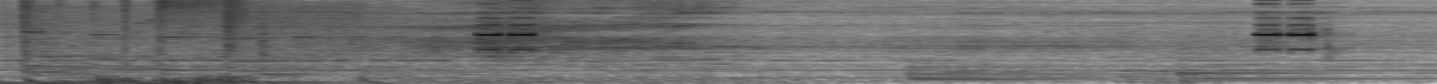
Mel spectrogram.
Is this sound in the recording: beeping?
yes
